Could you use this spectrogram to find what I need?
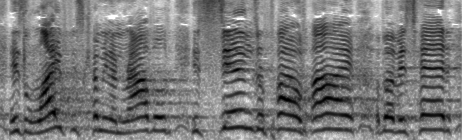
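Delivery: building gospel proclamation at full volume; full-force preaching. Acted. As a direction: preach it hard, voice lifted and driving.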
